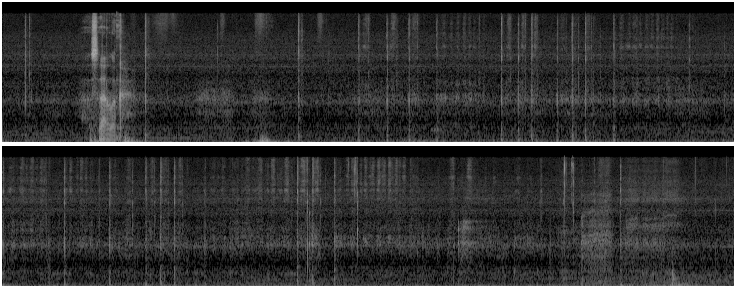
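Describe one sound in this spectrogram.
An older man talks quietly and calmly, close to a microphone.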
